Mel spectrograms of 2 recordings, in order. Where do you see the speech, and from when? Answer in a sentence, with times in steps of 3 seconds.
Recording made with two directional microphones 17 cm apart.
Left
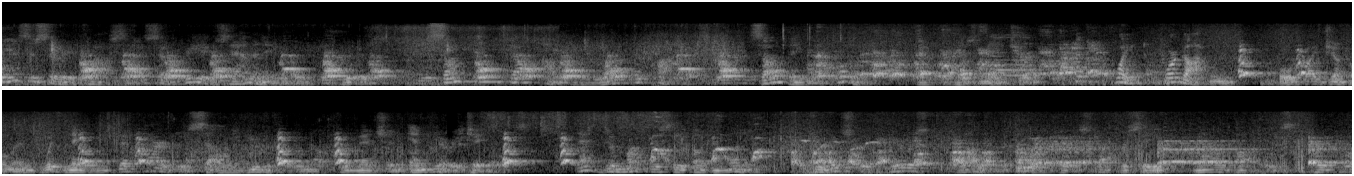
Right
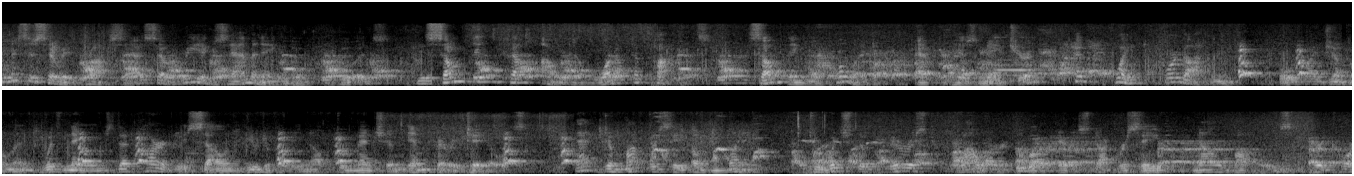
You can hear the speech on the right from 0 s, in the centre from 12 s and on the right from 15 s.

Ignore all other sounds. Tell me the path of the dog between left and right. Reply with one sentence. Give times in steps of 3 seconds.
In this clip you hear the dog on the left from 0 s, in the centre from 12 s and on the left from 15 s.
